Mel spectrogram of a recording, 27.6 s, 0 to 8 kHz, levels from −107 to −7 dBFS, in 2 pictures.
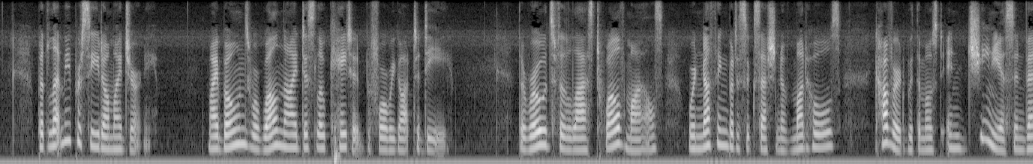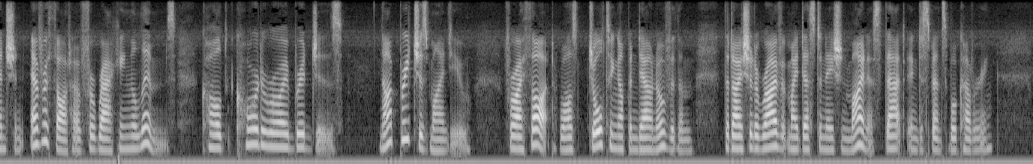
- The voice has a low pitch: No, high, 190 Hz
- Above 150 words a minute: Yes, average, 160 wpm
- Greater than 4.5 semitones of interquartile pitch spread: No, average, 3.3 semitones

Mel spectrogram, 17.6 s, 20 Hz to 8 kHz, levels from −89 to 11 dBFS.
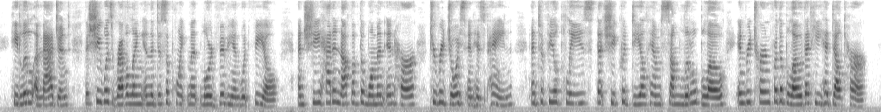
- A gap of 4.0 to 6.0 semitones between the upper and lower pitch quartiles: No, average, 2.8 semitones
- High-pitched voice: Yes, high, 240 Hz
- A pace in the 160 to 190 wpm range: Yes, average, 165 wpm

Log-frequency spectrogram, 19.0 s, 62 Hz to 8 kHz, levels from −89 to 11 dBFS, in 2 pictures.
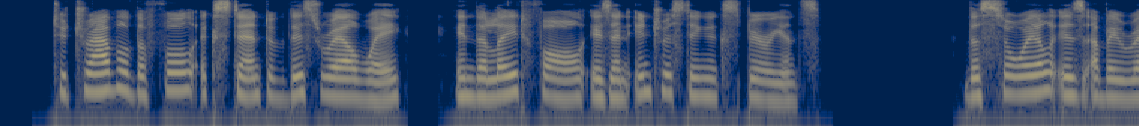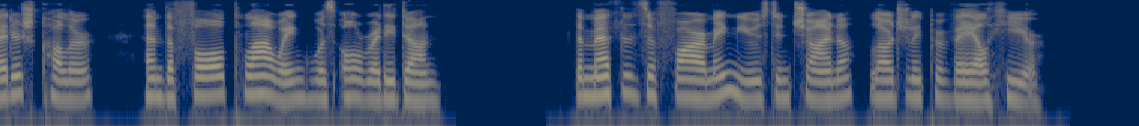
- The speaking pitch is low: No, high, 195 Hz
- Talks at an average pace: No, slow, 125 wpm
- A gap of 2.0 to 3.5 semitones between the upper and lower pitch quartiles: Yes, average, 2.7 semitones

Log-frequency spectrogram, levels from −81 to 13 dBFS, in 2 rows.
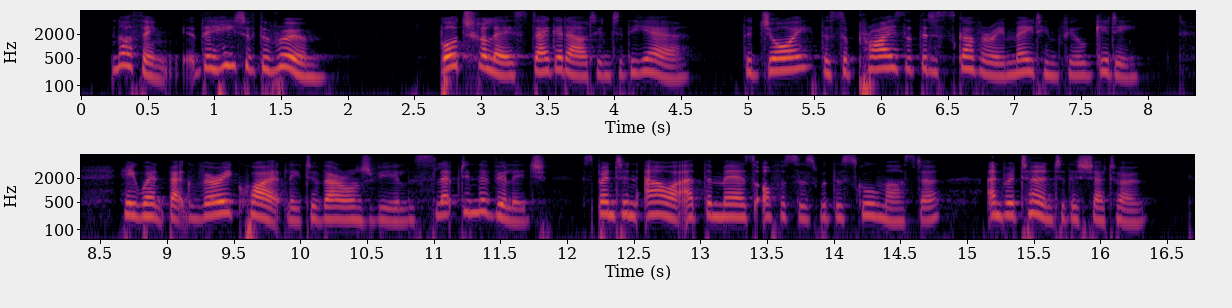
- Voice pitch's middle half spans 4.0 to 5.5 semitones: Yes, average, 5.2 semitones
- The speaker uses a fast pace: No, average, 175 wpm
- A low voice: No, high, 215 Hz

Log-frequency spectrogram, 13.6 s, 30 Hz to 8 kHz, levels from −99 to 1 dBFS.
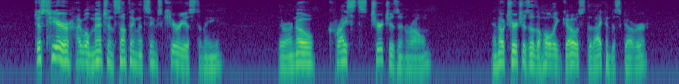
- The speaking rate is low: Yes, slow, 130 wpm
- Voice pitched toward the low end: Yes, low, 110 Hz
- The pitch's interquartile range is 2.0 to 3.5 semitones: No, average, 5.1 semitones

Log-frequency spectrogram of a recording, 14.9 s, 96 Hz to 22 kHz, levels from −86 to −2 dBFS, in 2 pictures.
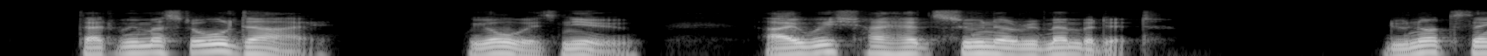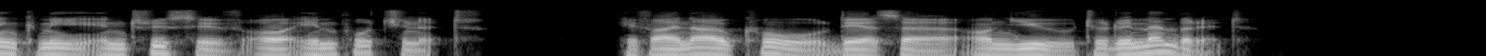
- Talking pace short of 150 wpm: Yes, slow, 135 wpm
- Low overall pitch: Yes, low, 110 Hz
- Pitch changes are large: No, average, 3.8 semitones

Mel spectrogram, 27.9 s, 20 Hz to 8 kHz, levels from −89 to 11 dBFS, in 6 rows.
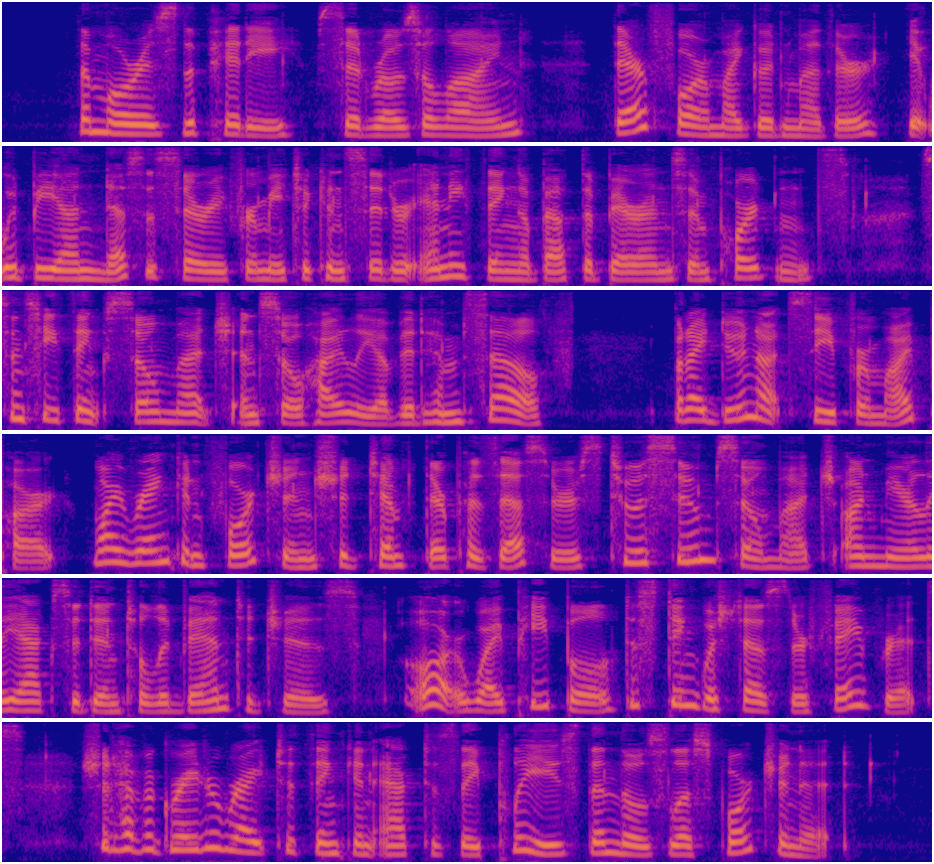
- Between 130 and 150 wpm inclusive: No, average, 180 wpm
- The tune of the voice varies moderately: Yes, average, 4.4 semitones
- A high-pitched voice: Yes, high, 195 Hz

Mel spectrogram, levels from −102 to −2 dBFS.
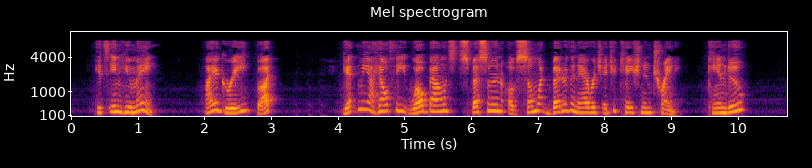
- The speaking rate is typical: No, slow, 125 wpm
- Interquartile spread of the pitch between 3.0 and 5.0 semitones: Yes, average, 4.7 semitones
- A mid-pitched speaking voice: No, high, 215 Hz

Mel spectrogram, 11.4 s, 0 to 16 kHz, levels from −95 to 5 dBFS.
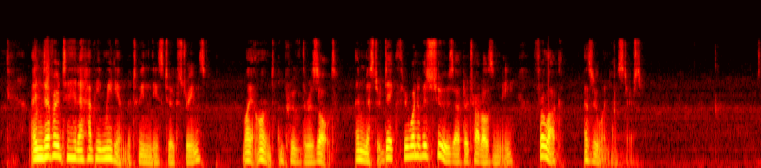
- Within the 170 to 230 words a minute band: Yes, average, 180 wpm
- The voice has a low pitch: Yes, low, 130 Hz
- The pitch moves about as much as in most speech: No, wide, 7.7 semitones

